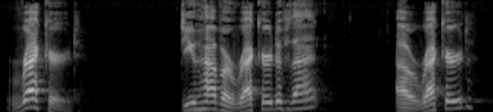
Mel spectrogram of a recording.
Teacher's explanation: difference is that the verb is stressed on the second syllable the noun however is stressed on the first syllable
